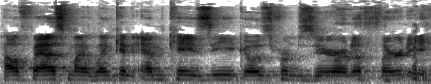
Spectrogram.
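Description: A man talks at a fairly slow pace in a fairly high voice, with noticeable background noise behind him. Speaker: podcast host. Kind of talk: casual banter. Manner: joking, animated.

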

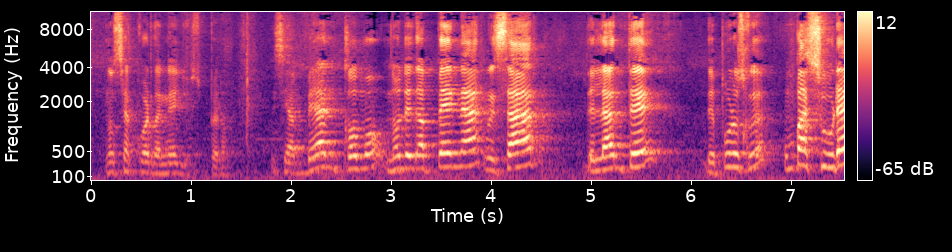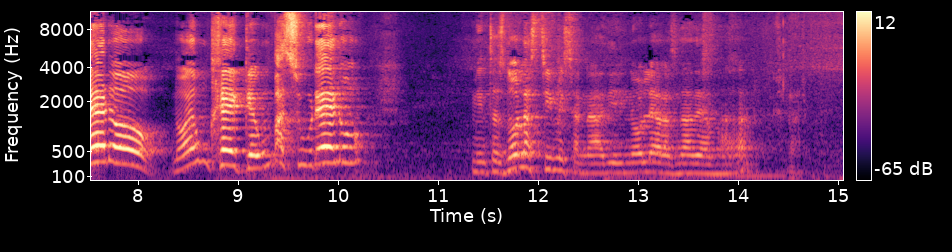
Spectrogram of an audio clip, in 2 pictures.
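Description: Fairly slow and animated, a man speaks at a high pitch with very wide pitch swings, and audible room echo surrounds him. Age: 60s. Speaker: religious teacher. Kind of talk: lecture.

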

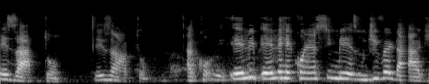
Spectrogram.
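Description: The speaker is a woman with a high voice. Her pitch moves up and down very widely. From Brazil, São Paulo ABC region (Santo André). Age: 30s. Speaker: jiu-jitsu athlete and instructor. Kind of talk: casual interview.

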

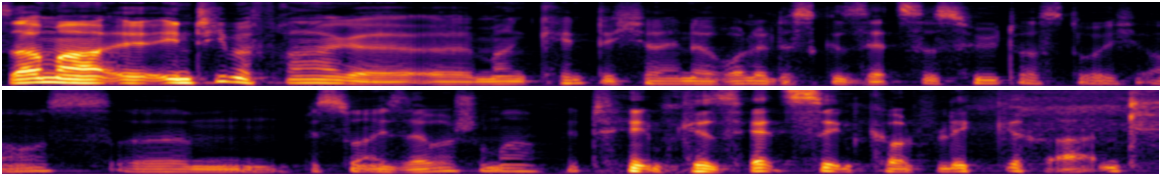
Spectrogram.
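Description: With a plain, everyday voice, a man speaks at a moderate pace and fairly low pitch, his loudness swinging widely. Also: lively intonation. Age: 50s. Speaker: podcast host. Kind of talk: casual interview.

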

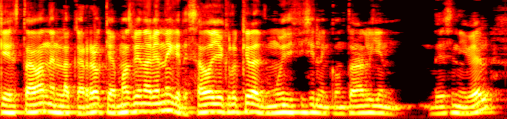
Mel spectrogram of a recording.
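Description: Someone talks at a fairly quick pace with fairly even intonation, and the room echo is audible. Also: man. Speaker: podcast host. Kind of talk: casual interview chat.

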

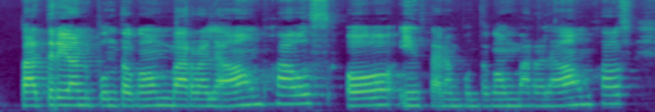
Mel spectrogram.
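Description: Talking at a very slow pace, a woman keeps a medium pitch and fairly even intonation. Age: 30s. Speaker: freelance creative, community founder. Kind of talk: interview. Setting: remote call.

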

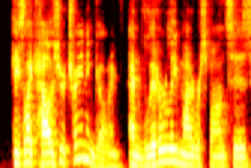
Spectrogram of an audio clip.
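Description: An unremarkable speaking voice with an American accent, lively intonation and a fairly quick pace, against a quiet background. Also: man. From New York. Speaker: endurance event participant. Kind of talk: interview storytelling.

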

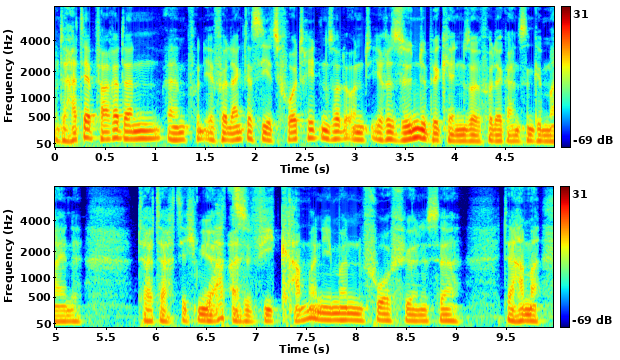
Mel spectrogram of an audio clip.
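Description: The recording is very clean, with a silent background. A man with a plain, everyday voice talks fairly quickly at a fairly low pitch, with ordinary pitch variation. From Munich, Bavaria. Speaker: pastor and podcast host. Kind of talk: casual chat. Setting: studio.

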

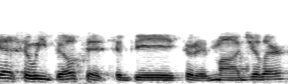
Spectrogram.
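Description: A man with an American accent talks at a moderate pace in a fairly low pitch with fairly even intonation and an unremarkable speaking voice. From Texas, San Antonio. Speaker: film producer and farming entrepreneur. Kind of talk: podcast interview.

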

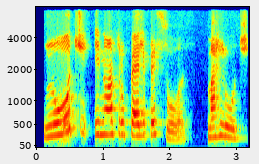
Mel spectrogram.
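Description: High pitch from a woman, with pitch variation of the ordinary kind. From Bahia, Brazil. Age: 70s. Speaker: retired civil servant and union member. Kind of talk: casual interview.

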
